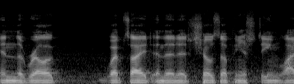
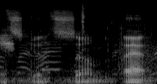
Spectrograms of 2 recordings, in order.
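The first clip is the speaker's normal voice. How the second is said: whispering "Let's get some of that" slow and soft; whispered; 3 semitones higher, 8 dB quieter than usual. Real, not acted. Gamer eyeing a target, whispering to himself. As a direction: breathe "Let's get some of that" under your breath. Muttered to himself while playing.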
